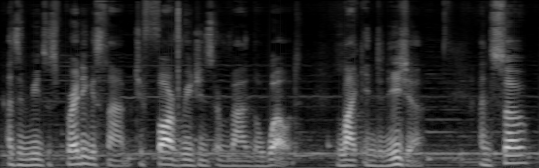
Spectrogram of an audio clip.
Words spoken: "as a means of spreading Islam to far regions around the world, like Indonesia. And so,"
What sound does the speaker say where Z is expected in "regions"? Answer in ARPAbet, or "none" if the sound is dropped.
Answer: Z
